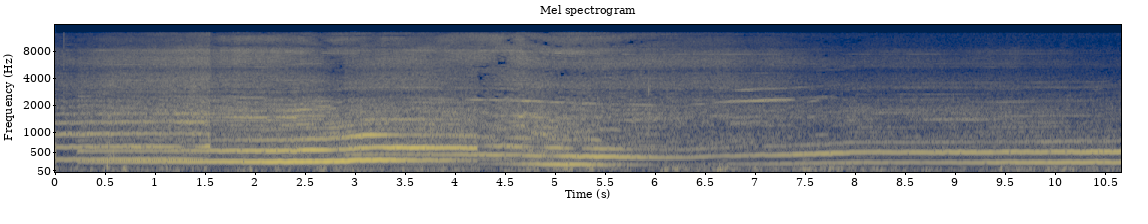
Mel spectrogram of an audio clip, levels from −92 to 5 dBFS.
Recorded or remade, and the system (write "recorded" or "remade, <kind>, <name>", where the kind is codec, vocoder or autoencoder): remade, vocoder, Vocos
